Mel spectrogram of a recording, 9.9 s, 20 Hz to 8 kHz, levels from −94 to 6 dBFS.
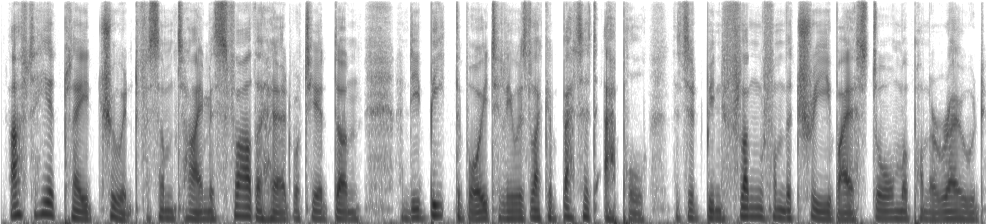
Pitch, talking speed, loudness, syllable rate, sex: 100 Hz, 245 wpm, -21 LUFS, 5.2 syllables/s, male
